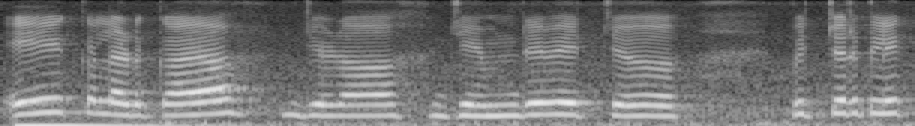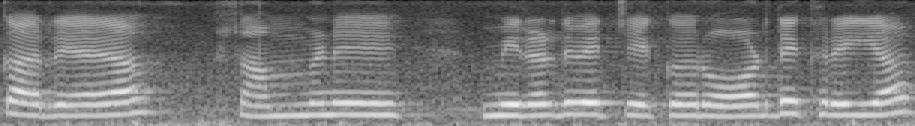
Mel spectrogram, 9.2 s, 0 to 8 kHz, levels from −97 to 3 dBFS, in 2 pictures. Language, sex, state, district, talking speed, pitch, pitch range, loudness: Punjabi, female, Punjab, Kapurthala, 145 wpm, 265 Hz, 255-280 Hz, -14 LUFS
